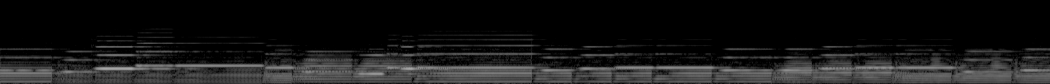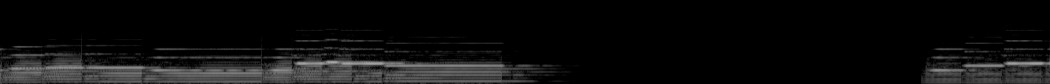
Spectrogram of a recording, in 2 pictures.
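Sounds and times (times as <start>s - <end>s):
flute: 0.0s - 16.3s, 19.8s - 20.9s
trombone: 2.9s - 13.9s.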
